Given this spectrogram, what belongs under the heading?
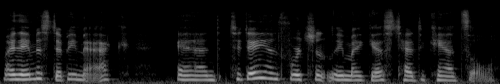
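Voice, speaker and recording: A woman's voice: mid-range voice, moderate pace, darkish tone. A woman introducing a podcast episode as host, speaking into a handheld dynamic microphone. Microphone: handheld dynamic USB microphone.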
